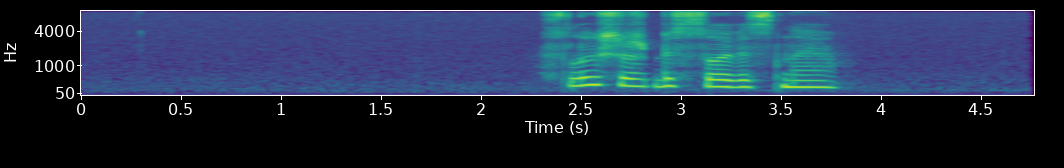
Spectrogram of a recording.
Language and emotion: Russian, neutral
